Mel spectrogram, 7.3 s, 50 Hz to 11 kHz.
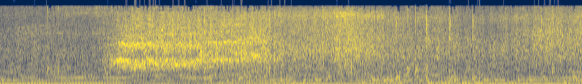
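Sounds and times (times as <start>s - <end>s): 
car engine roaring in an enclosed garage: 0.0s - 7.2s
car tires squealing in a garage: 1.2s - 5.4s.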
